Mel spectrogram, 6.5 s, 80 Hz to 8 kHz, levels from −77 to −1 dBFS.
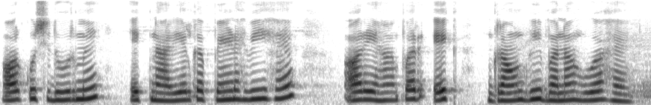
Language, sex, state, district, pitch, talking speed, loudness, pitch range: Hindi, female, Jharkhand, Ranchi, 230 Hz, 175 wpm, -17 LUFS, 220-255 Hz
